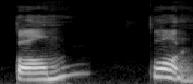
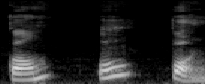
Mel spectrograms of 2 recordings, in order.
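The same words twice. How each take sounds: First: কম্পন stretched very slowly, high and loud as one breath; drawn-out whole word. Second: কম, ও, পন: syllables said apart with pauses; split into syllables. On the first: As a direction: draw out কম্পন slowly and loudly. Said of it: "আলাদা আলাদা করে ক, ম, প, ন উচ্চারণ করছি না". (টেনে টেনে জোরে উচ্চারণ) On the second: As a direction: say কম then পন separately. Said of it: "দুটি অক্ষর আছে". (সিলেবল আলাদা করে বলা) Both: Shown as a demonstration.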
